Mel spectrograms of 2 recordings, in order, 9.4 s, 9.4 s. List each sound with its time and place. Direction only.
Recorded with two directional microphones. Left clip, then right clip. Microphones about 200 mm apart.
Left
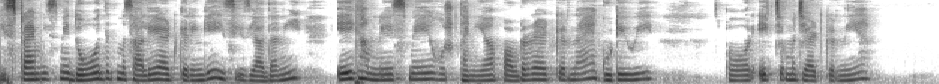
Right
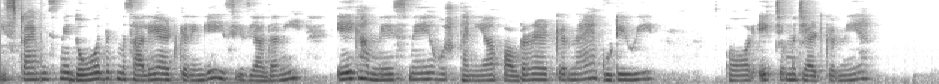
0.0 s a woman's voice: 50° left (ahead or behind)
0.4 s a woman's voice: 30° left (ahead or behind)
